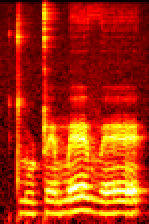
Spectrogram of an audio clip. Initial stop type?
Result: plain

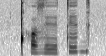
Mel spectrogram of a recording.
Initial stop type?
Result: click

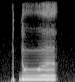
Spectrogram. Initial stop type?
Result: implosive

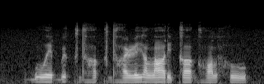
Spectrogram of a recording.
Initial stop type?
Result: implosive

